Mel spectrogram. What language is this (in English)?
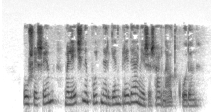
Mari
